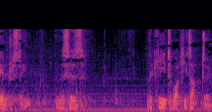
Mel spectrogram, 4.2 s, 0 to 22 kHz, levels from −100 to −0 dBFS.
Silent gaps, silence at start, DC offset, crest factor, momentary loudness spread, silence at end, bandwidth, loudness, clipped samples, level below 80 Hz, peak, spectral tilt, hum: none; 0 s; under 0.1%; 18 dB; 20 LU; 0 s; 8.8 kHz; -40 LUFS; under 0.1%; -58 dBFS; -24 dBFS; -4 dB/octave; none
